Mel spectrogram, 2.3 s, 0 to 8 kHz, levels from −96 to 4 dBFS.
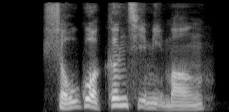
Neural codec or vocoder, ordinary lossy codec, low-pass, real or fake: codec, 16 kHz in and 24 kHz out, 0.4 kbps, LongCat-Audio-Codec, two codebook decoder; MP3, 64 kbps; 7.2 kHz; fake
